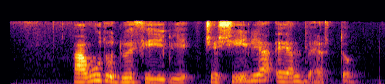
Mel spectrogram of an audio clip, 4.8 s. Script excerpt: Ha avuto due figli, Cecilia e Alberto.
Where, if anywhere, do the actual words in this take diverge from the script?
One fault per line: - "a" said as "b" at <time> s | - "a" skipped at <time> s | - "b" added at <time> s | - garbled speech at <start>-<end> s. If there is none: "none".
none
